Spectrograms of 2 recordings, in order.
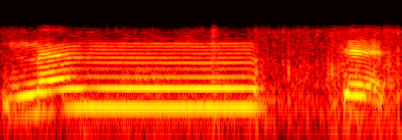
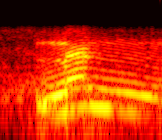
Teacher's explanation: لو اظهرت النون اقول من يبقى ايه طرف اللسان لزق فين في اصول الثنايا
